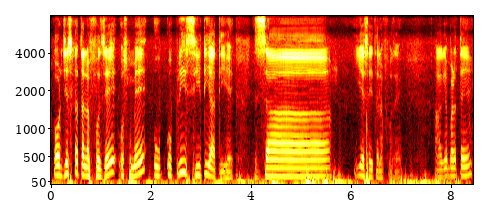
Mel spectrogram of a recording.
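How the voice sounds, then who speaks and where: A man with a bright, somewhat high voice leads a careful lesson, stretching out each letter sound so it can be copied. He talks straight to his viewers as a patient teacher would, and a faint hiss of room noise sits behind him. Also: rough recording. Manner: often addresses viewers directly. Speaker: Quran teacher. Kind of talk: step-by-step spoken lesson.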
